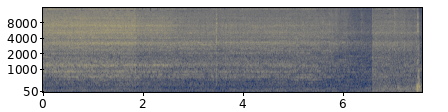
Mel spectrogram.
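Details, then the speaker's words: Truck AC compressor running with the engine on after a fix for a strange compressor squeal: steady, even engine hum with no squeal or chirp; the noise has practically disappeared, compressor sounds normal. "ahora sí miren vean hasta que los ruidos prácticamente desaparece ha conseguido muy mínimo"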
